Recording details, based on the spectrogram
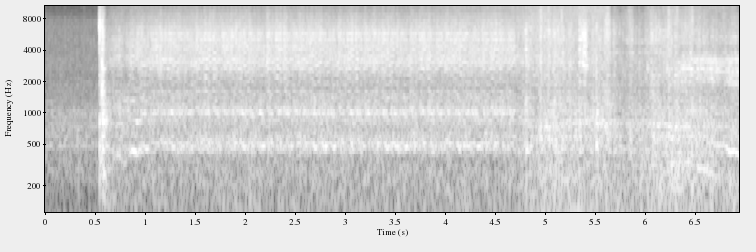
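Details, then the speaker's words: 1973 Ford F100 Ranger XLT, long-sitting engine on jumper cables with one plug wire missing; sluggish, weak cranking that catches briefly and stumbles. Owner suspects a worn-out starter; the engine is not locked up and the points are working. "yeah it turned for a second so yeah that starter's probably just about had it"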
